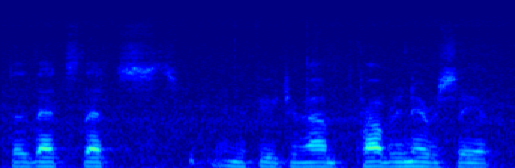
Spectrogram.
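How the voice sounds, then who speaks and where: The man's pitch is fairly low and his pace moderate. Background noise can be noticed throughout. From Missouri Ozarks. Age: 80s+. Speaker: local elder. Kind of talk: interview.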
